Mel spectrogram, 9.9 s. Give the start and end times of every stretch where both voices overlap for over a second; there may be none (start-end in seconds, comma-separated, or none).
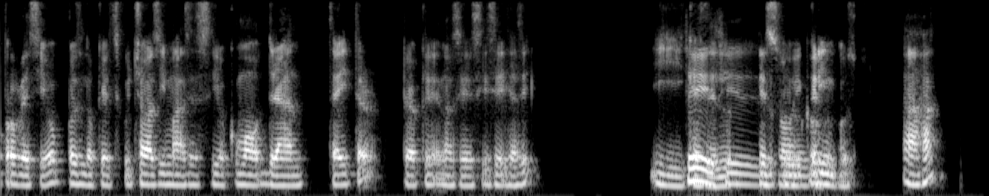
6.8-8.4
